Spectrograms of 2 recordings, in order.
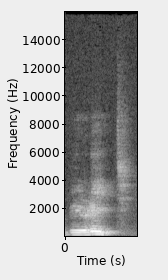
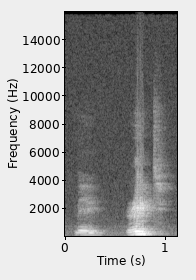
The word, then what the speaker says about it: berate: The first one here has two syllables. Berate, berate. And we have the last one, which is the second syllable, stressed. Relate, two syllables.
